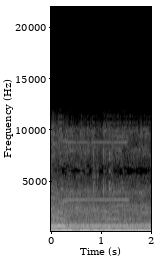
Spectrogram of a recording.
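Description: Race-finish ambience: a public-address system carrying music and an indistinct voice, over a heavy, uneven low rumble.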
